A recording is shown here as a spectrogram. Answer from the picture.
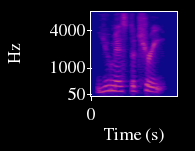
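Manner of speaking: ordinary delivery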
